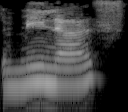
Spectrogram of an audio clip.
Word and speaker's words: Minas: It is pronounced Minas. I'm not used to this translation. It's Greek and it is Mina or Minas. She is correct.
